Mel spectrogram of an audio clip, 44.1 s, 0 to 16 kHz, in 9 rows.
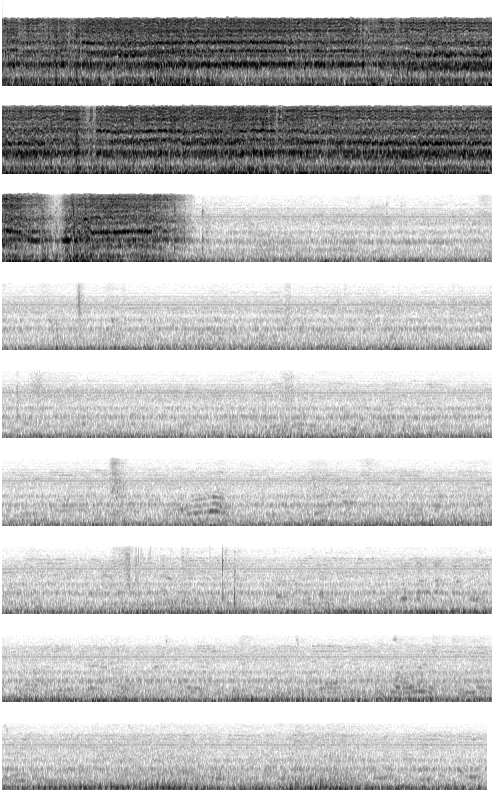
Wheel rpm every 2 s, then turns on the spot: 230, 230, 220, 220, 210, 110, 0, 0, 0, 0, 0, 0, 0, 0, 0, 0, 0, 0, 0, 0, 0, 0.
none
